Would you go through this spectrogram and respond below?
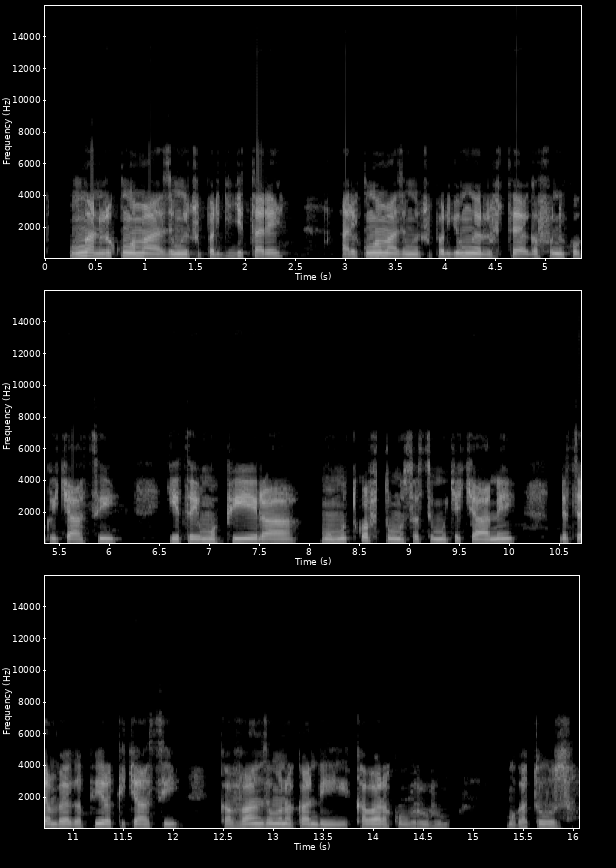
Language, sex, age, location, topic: Kinyarwanda, male, 25-35, Huye, health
